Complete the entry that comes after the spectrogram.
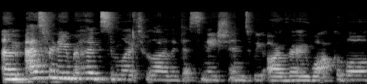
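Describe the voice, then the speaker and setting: With an American accent, a woman speaks at a fairly quick pace in a medium pitch with ordinary pitch variation. It is an unremarkable speaking voice. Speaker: tourism representative. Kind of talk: webinar presentation. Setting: video call. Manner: many filler words (um, uh).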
